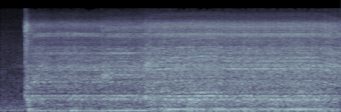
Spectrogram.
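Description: Electric stand mixer switched on about half a second in and running steadily, beating vanilla into the creamed cake mixture.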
